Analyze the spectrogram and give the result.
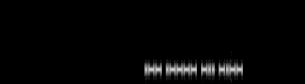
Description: Morse code, heard as a keyed tone, about 62 wpm, 700 Hz. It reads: W1DY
